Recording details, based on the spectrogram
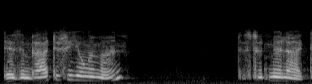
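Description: A man's voice: fairly high pitch, a little slow, dull audio. An actor playing a detective's teasing, caring male friend over the telephone in a radio play. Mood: thoughtful.

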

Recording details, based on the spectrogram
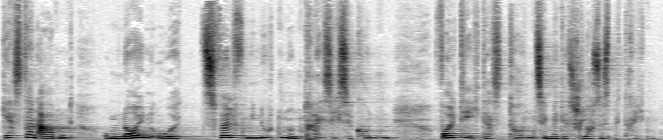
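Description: An actress playing a prim chambermaid testifying with breathy, formal melodrama in a parody crime radio play. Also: female voice, high-pitched, fairly even intonation, normal speed, natural voice. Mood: hushed horror. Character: prim, dramatic young chambermaid giving testimony. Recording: cavernous reverberant radio-play sound.

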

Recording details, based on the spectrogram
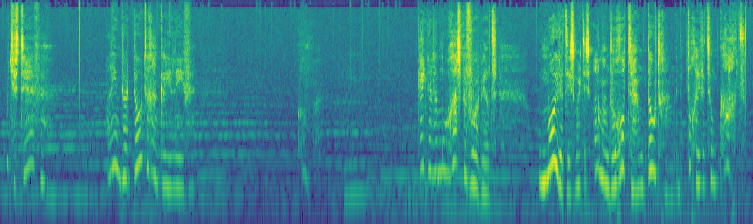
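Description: An actress playing a tender, seductive guide in a hypnotic audio drama, soothing the listener intimately and often in a whisper. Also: female voice, high voice, expressive, slow pace, pauses often. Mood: coaxing. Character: tender, seductive woman guide coaxing listener toward death. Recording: music behind the voice. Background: music.

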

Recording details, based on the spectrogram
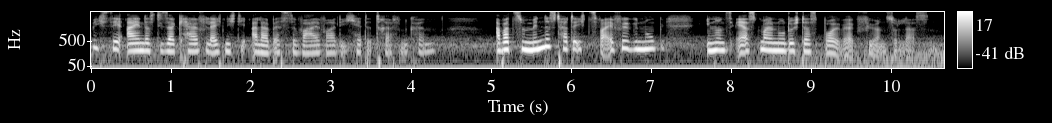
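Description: Woman playing a composed mid-pitched guild leader. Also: moderate pace, gravelly, slight background noise, lightly acted. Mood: composed, commanding. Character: composed female guild leader of fantasy adventurers. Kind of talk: fantasy audio drama parody.

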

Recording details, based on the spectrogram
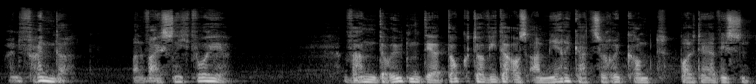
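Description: An actor in a German radio drama playing an excitable villager who passes on wondrous rumours with suspense. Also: male voice, lowish voice, a little slow, slightly rough, heavily acted. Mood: matter-of-fact.

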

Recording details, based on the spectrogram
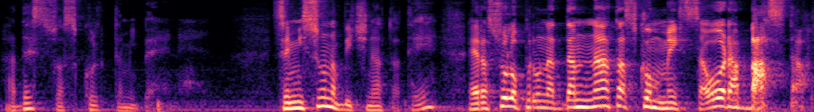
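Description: A man's voice: fairly high pitch, expressive, fairly quick, a bit bright. A young man acting in a radio drama as a cocky teenage lifeguard, boastful, curt and defensive. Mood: defensive, irritated. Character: cocky teenage lifeguard boy, defensive, hiding his fear.

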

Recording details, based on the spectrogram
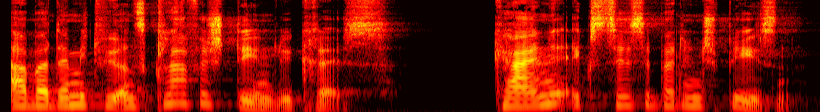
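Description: A woman's voice: on the low side, sing-song, moderate pace. An actress playing an imperious, cynical middle-aged female editor-in-chief in a German radio drama, bossy, dismissive and sarcastic. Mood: grudging.

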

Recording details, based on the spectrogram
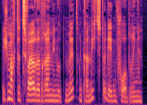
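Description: Actress as self-assured gentlewoman over loud music. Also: on the low side, fast talker, lightly acted. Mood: self-assured, wry. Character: Anne Lister, self-assured, curious English gentlewoman of the 1820s. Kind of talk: German radio play acting. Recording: studio radio play over loud music.

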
